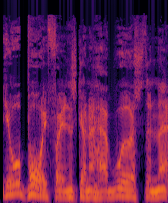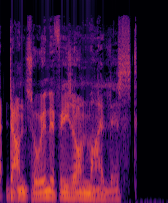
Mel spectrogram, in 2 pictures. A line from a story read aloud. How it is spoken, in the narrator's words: said the horribly familiar rasping voice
